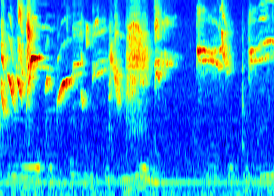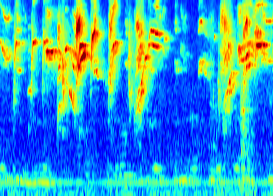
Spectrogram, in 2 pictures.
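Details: Lively European goldfinch song of twittering runs and high tinkling notes, with short gaps between phrases; a faint steady hum lies underneath.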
